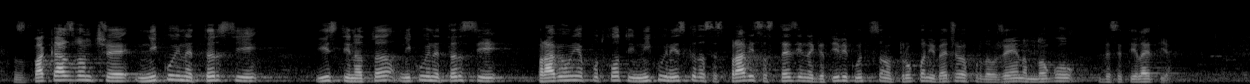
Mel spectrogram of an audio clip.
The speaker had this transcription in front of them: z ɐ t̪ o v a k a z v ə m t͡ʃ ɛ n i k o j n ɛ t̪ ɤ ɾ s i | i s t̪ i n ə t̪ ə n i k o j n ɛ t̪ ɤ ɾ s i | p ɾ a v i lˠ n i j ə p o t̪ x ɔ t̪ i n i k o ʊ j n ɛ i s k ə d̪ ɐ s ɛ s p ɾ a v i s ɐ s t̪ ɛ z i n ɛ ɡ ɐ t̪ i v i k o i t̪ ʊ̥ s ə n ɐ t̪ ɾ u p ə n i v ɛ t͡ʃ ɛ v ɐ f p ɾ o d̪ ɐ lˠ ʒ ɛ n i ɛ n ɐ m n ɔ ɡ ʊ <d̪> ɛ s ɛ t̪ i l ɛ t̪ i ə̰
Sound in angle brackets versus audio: correct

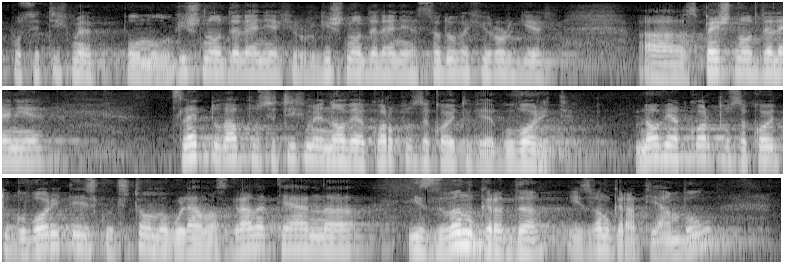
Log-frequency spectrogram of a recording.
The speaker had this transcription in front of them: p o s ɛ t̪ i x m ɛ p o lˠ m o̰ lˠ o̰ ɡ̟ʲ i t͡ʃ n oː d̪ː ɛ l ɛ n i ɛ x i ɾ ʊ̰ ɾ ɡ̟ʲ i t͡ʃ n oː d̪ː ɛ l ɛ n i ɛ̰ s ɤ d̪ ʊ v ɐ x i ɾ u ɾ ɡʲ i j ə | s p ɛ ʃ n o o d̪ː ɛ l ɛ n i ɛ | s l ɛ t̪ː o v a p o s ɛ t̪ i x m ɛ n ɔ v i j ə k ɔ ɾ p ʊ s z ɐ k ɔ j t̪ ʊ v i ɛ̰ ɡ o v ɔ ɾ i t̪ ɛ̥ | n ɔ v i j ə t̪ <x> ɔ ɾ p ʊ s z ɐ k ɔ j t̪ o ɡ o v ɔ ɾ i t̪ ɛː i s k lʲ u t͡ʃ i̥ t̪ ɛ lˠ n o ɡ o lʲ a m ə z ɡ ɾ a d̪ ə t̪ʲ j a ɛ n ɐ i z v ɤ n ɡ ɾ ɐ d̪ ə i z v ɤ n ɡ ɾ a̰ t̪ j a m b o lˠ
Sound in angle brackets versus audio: incorrect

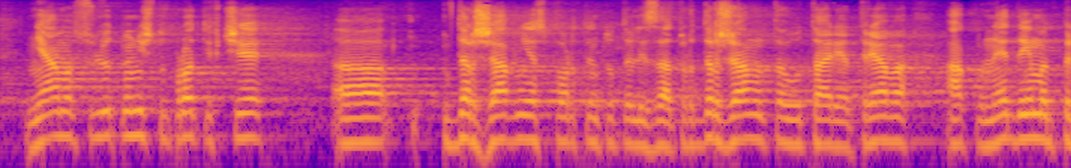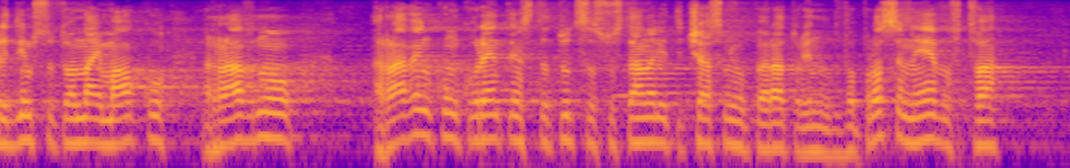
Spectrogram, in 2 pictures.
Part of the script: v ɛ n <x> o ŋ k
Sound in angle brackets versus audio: incorrect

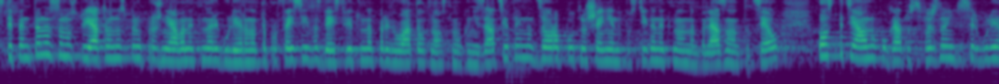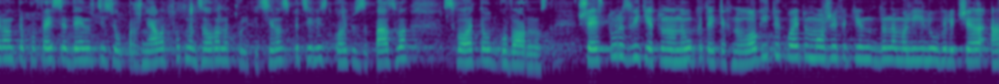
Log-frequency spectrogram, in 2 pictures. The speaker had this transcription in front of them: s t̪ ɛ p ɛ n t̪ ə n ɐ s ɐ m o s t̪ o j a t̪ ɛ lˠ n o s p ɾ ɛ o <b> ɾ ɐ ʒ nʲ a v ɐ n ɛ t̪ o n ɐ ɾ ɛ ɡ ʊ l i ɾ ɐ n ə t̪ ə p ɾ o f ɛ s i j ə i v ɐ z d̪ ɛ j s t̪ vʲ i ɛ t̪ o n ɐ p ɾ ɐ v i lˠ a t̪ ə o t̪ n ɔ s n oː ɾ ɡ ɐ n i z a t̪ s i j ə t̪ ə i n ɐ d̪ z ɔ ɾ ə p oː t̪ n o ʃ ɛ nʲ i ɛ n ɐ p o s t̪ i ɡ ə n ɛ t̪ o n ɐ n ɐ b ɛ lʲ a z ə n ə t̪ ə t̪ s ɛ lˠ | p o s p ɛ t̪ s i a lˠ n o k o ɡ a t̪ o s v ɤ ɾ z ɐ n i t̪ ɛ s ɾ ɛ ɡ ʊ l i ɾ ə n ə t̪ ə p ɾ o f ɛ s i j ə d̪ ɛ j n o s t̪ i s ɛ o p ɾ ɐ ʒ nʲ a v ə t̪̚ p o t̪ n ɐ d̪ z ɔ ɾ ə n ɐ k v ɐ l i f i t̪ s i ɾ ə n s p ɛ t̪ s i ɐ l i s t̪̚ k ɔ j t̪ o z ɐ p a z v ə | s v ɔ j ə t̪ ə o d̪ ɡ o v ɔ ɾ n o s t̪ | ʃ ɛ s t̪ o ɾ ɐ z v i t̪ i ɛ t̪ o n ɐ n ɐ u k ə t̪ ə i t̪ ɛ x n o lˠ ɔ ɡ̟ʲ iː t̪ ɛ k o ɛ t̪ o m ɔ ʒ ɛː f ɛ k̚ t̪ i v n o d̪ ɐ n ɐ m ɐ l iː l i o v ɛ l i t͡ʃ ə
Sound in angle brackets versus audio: incorrect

